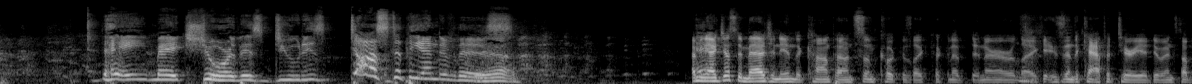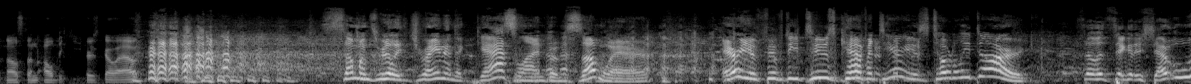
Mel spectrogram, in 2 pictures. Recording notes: Recorded live at the Lily Pad in Cambridge, Massachusetts - March 21st, 2015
